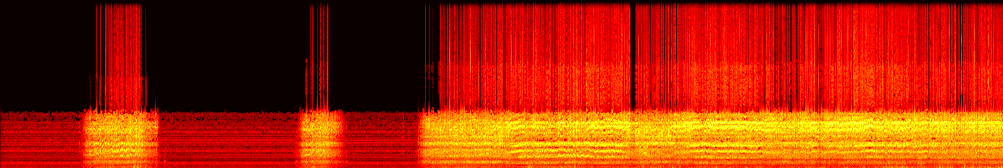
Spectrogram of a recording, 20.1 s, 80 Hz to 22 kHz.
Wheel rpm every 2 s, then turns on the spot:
20, 90, 0, 40, 120, 200, 200, 200, 200, 200.
none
